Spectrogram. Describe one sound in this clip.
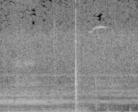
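A wooden door handle clicks.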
